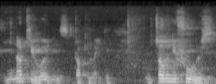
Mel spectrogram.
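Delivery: usual speaking voice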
